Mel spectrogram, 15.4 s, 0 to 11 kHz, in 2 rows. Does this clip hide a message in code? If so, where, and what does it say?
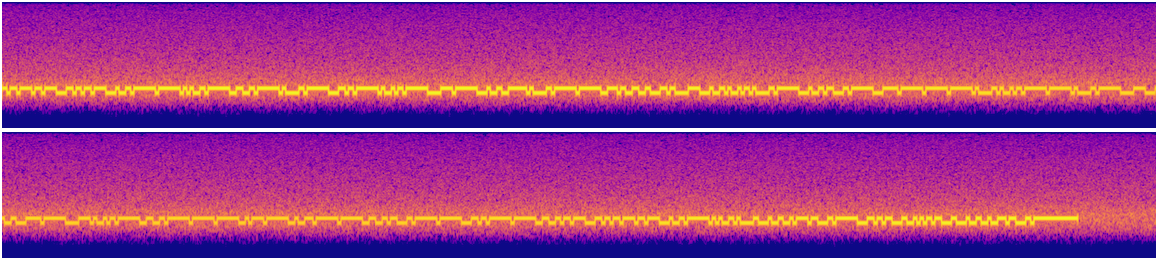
Yes: RTTY (45.45 baud, 170 Hz shift) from 0.0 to 14.9 s, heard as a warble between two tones, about 920 Hz centre, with radio static, fading and a narrow filter. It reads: … SIENDO VECINO DE AMEDEO MODIGLIANI, SE GANARA LA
